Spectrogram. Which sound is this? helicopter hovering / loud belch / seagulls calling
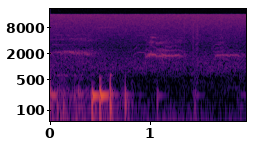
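seagulls calling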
